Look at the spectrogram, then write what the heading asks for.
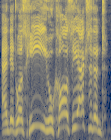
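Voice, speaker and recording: Man playing a high, pompous opera manager stallion. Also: lively intonation, moderate pace, bright, forceful tone, no echo, studio quality, heavily acted. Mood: outraged. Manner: formal, haughty, theatrical. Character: pompous, indignant male pony opera manager. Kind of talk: audio drama acting.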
